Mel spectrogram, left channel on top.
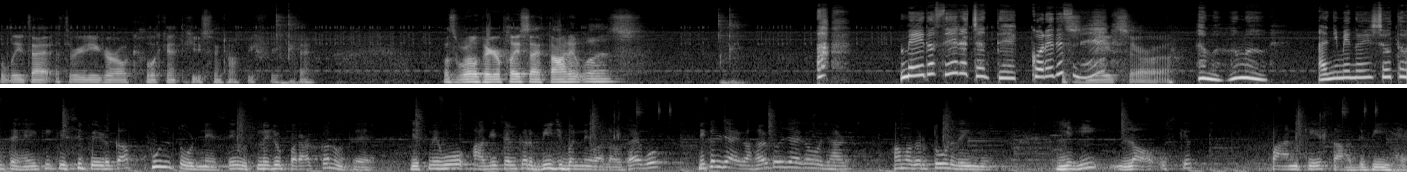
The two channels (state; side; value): different; both; correlation 0.00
